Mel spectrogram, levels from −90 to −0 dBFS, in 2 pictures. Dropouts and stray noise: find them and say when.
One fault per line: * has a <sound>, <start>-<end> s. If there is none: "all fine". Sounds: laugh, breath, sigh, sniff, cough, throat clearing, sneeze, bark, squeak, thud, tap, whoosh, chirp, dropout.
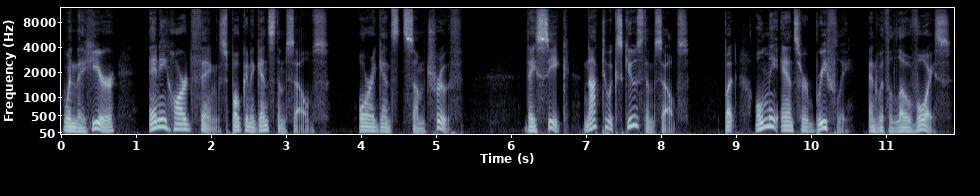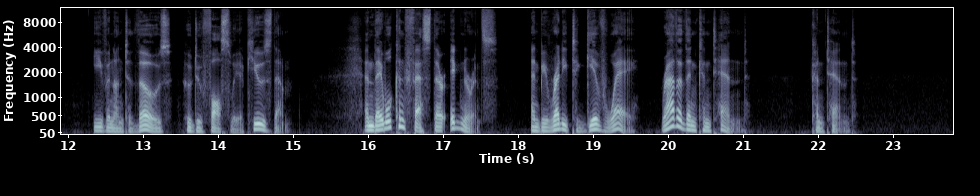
all fine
